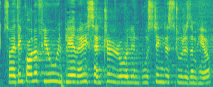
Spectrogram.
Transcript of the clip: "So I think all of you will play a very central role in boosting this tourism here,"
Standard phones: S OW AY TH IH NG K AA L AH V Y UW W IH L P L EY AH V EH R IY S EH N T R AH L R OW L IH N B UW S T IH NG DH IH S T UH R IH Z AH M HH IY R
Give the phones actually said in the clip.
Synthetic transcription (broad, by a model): S OW AY T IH NG K AA L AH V Y UW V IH L P L EY AH V EH R IY S EH N T R AH L R OW L IH N B UW S T IH NG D IH S T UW R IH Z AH M HH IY R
